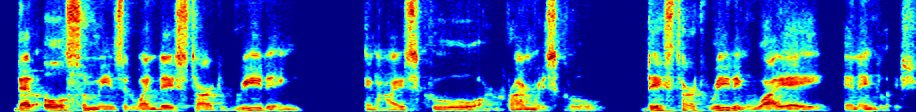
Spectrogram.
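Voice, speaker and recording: A man speaks with a Dutch accent at a moderate pace. His pitch is medium and his intonation lively. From Netherlands. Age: 40s. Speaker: rights professional. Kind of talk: panel discussion. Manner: halting, many repetitions.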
